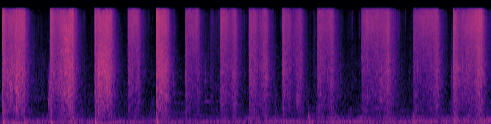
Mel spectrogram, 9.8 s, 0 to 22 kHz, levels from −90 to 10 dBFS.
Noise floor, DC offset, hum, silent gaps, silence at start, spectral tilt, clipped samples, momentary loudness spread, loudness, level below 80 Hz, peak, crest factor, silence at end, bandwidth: -53 dBFS; under 0.1%; none; none; 0.05 s; 1.5 dB/octave; under 0.1%; 14 LU; -28 LUFS; -58 dBFS; -8 dBFS; 24 dB; 0 s; 16 kHz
